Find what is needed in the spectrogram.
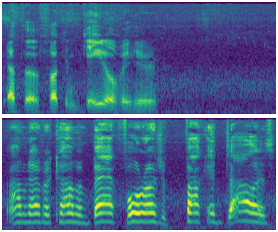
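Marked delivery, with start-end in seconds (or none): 2.8-5.5 mock yelling lady. Mimicking a lady yelling at the gate about money, high mock yell. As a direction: imitate her yelling in a high shrill. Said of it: "She's just yelling".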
